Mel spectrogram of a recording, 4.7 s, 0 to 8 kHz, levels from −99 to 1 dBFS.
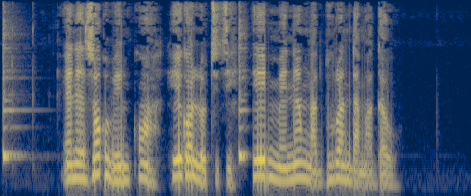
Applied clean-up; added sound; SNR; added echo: neural mask model RNNoise.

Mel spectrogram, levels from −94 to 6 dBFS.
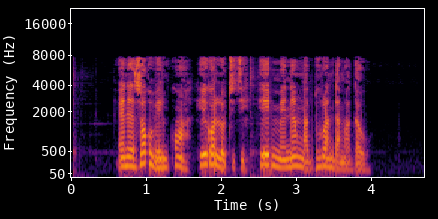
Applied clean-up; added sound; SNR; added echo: neural separator model SepFormer DNS4.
